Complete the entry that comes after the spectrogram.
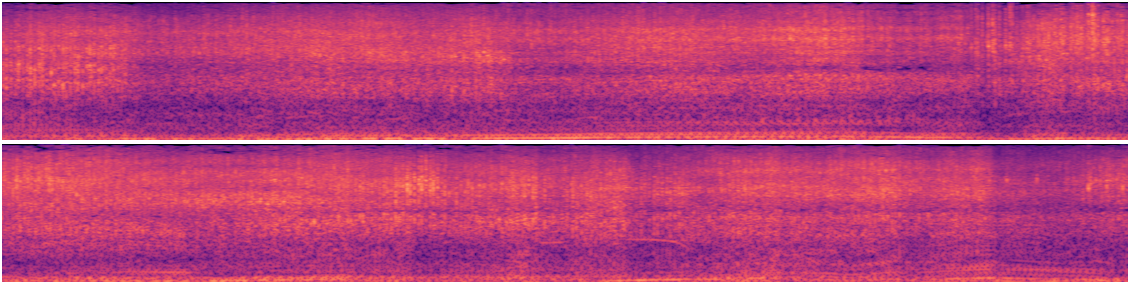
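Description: Demolition derby cars' engines revving, their pitch rising and falling again and again, with more than one engine sounding at once near the end.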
